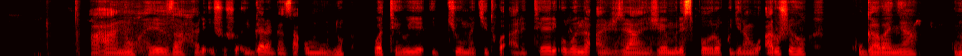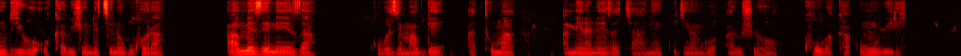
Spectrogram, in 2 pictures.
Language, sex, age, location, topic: Kinyarwanda, male, 18-24, Kigali, health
